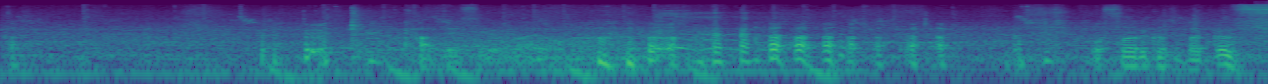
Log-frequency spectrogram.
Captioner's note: laughs; tears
